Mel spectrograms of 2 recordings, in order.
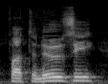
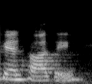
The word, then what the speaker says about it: Fantauzzi: thanks for joining with us I have Katherine Patton uzi she is the co-founder and CEO of Apollo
